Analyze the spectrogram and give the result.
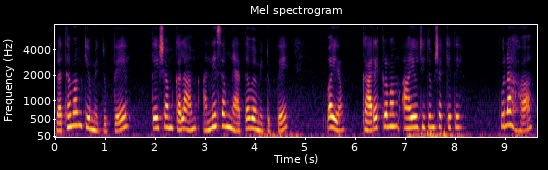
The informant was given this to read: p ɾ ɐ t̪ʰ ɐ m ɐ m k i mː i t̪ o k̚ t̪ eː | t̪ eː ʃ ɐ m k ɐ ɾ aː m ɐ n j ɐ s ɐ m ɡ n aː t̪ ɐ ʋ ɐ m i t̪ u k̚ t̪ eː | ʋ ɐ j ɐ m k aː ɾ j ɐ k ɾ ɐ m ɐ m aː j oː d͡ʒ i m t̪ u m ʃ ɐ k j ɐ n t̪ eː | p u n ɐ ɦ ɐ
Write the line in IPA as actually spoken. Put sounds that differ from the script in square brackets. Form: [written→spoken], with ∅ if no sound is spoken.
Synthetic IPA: p ɾ ɐ t̪ʰ ɐ m ɐ m k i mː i t̪ [o→u] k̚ t̪ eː | t̪ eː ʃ ɐ m k ɐ [ɾ→l] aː m ɐ n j ɐ s ɐ m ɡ n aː t̪ ɐ ʋ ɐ m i t̪ u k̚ t̪ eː | ʋ ɐ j ɐ m k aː ɾ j ɐ k ɾ ɐ m ɐ m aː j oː d͡ʒ i [m→∅] t̪ u m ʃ ɐ k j ɐ [n→∅] t̪ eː | p u n ɐ ɦ ɐ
